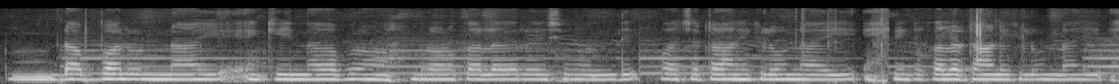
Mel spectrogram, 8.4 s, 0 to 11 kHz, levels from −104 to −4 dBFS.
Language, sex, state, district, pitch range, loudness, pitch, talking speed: Telugu, female, Telangana, Nalgonda, 190-195 Hz, -28 LUFS, 195 Hz, 105 wpm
